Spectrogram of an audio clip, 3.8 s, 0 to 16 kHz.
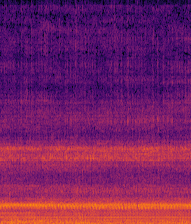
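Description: A 100cc two-stroke motorized bicycle engine runs steadily while riding on loose gravel, a continuous buzzing drone with wind rumble, close and fairly loud, with no talking.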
